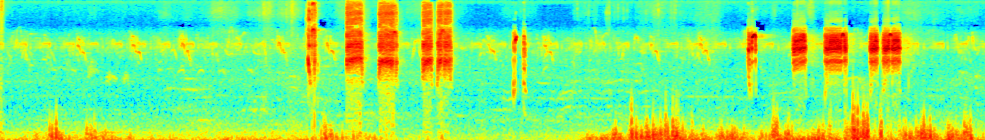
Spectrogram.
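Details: Excited 'masti' call of a partridge, meant to set a quiet kept partridge calling. Two loud grating phrases of four harsh bursts each, separated by a few seconds of low rumbling background noise.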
